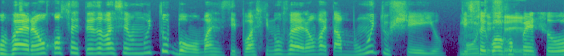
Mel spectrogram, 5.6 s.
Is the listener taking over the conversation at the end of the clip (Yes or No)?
No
